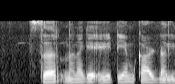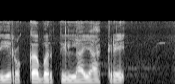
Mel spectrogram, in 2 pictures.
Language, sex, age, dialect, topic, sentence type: Kannada, male, 25-30, Dharwad Kannada, banking, question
